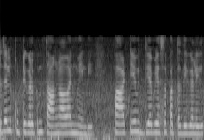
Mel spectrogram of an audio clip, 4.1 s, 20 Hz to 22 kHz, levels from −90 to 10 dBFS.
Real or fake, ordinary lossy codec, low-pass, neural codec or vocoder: fake; none; 7.2 kHz; autoencoder, 48 kHz, 128 numbers a frame, DAC-VAE, trained on Japanese speech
